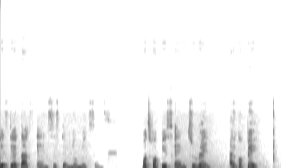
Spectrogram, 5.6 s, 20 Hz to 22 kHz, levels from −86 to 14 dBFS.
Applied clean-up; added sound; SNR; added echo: none; none; none; none.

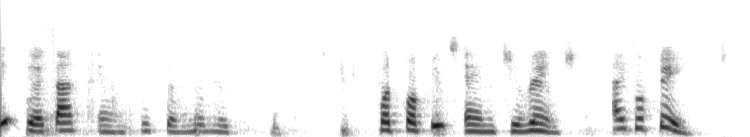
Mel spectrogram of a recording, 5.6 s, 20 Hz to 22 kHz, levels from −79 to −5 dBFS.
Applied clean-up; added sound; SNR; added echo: neural mask model DeepFilterNet 3.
